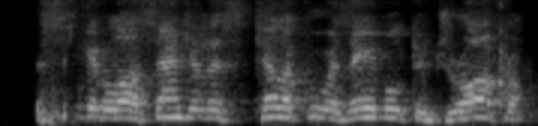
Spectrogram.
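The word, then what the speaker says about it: TELACU: Telecu is spelled T-E-L-A-C-U, if you want to look it up.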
